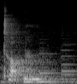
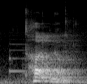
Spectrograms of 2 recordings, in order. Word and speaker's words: Tottenham: Well, Tottenham. Tottenham. 2 syllables again. Tottenham. So you just shrank it down. So instead Absolutely. of Tottenham, Yes. which is 3, Yes. you just Tottenham. Tottenham. Yeah. Tottenham.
